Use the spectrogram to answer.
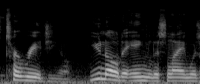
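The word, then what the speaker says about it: pterygium: How you pronounce it? It's terriium.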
